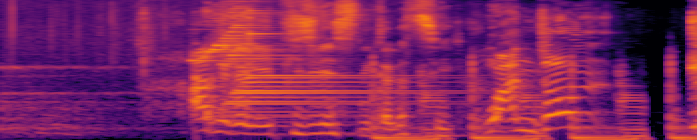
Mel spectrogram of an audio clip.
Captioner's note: sound effect of repeating the same mistake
